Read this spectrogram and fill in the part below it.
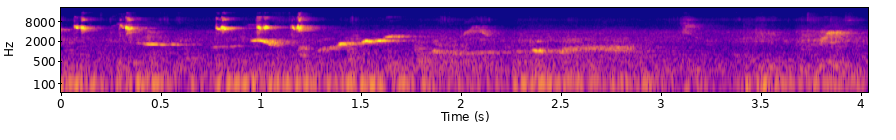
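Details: Olive-backed sunbird song with cricket-like inserts: five or six piercing high ticks in the first second and a half, then slurred whistles sliding upward and a softer wavering trill that fades out.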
